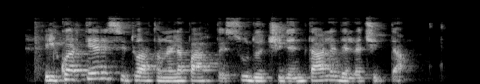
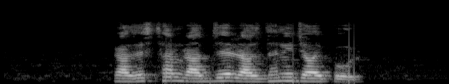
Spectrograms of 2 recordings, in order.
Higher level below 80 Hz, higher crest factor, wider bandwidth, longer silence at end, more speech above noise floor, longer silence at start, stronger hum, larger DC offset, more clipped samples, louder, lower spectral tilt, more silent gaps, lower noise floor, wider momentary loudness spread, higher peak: first, -50 dBFS vs -66 dBFS; about the same, 16 dB vs 18 dB; first, 9.6 kHz vs 7.8 kHz; second, 0.75 s vs 0.9 s; second, 35 dB vs 43 dB; second, 0.25 s vs 1.15 s; neither; neither; neither; first, -14 LUFS vs -23 LUFS; second, -3.5 dB/octave vs -5.5 dB/octave; neither; second, -50 dBFS vs -65 dBFS; about the same, 7 LU vs 8 LU; first, 0 dBFS vs -6 dBFS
